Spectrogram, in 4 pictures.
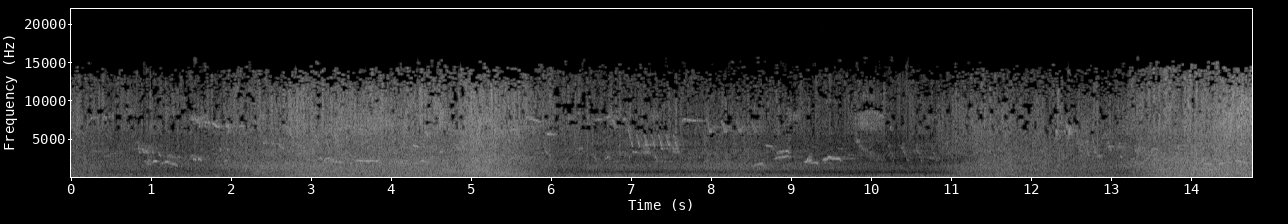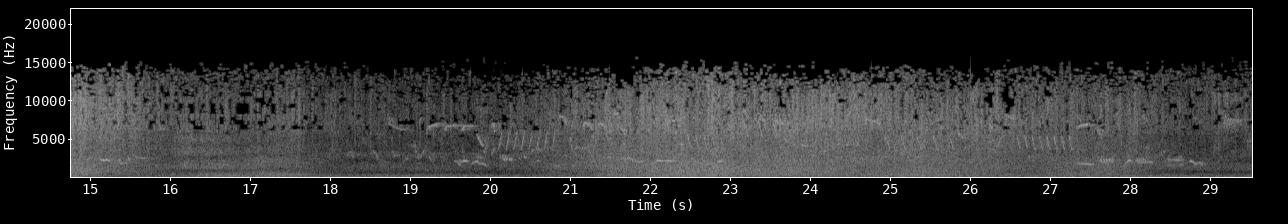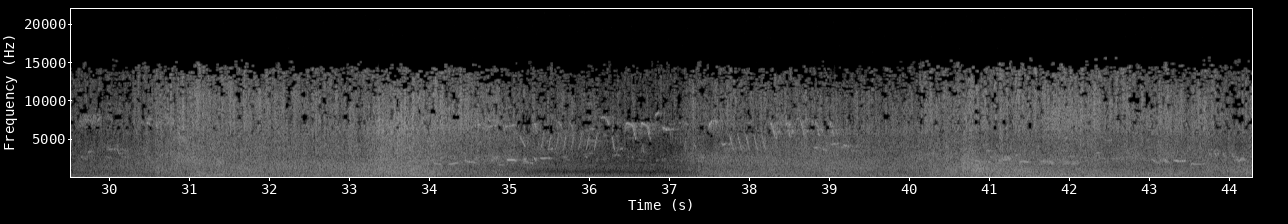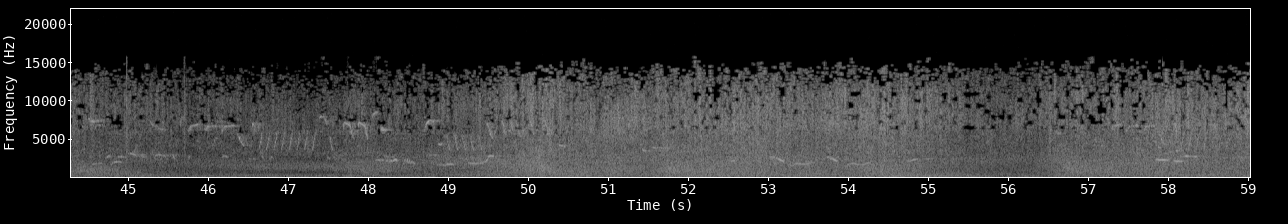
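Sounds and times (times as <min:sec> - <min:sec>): steady rushing noise: 0:09.8 - 0:59.0.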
